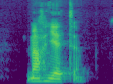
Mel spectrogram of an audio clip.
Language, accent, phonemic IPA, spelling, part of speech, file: French, France, /ma.ʁjɛt/, Mariette, proper noun, LL-Q150 (fra)-Mariette.wav
- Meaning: a diminutive of the female given name Marie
